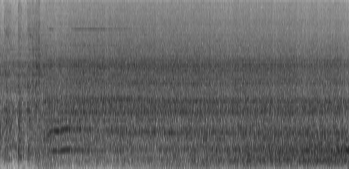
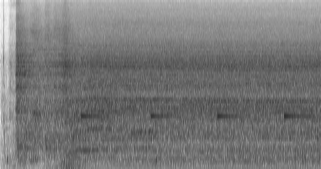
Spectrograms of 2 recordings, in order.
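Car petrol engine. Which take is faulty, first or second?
first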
